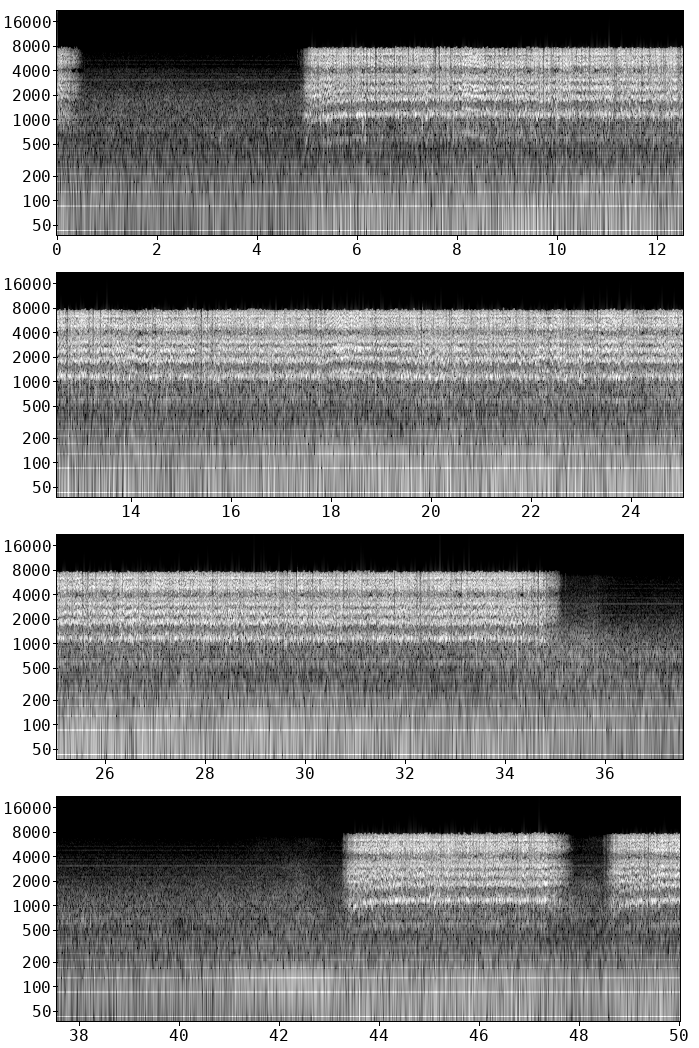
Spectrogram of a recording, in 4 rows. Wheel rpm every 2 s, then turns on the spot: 30, 0, 50, 160, 160, 170, 170, 160, 160, 160, 160, 160, 160, 160, 160, 160, 160, 90, 0, 0, 0, 20, 150, 130, 70.
none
